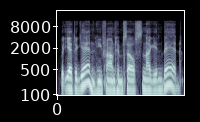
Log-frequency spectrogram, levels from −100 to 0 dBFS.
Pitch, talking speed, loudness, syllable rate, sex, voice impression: 140 Hz, 210 wpm, -18 LUFS, 4.7 syllables/s, male, masculine, adult-like, thick, tensed, powerful, slightly muffled, slightly raspy, intellectual, friendly, unique, wild, lively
